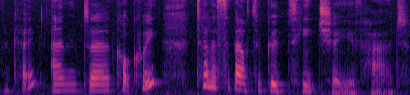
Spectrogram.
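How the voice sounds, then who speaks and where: A woman's voice: medium pitch, huge pitch swings, moderate pace, vocal fry, dark tone, husky. A woman examiner politely asking candidates questions in a recorded speaking exam. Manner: polite, encouraging prompts. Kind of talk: exam interview.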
